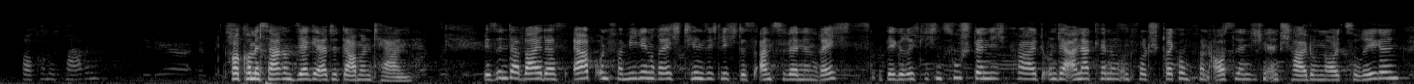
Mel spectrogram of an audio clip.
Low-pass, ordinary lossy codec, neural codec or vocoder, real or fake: 7.2 kHz; none; codec, 44.1 kHz, 7.8 kbps, DAC; fake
